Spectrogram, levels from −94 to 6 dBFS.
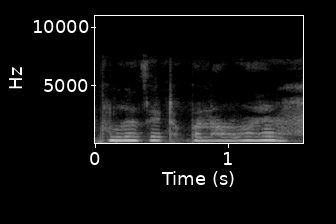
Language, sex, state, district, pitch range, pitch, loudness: Hindi, female, Chhattisgarh, Raigarh, 295-315 Hz, 310 Hz, -32 LUFS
